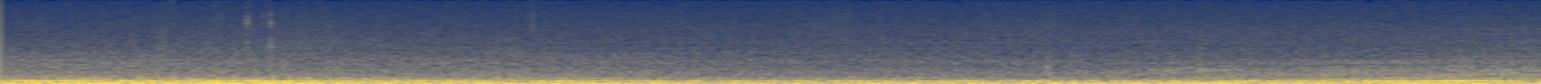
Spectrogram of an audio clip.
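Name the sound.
car interior driving rumble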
